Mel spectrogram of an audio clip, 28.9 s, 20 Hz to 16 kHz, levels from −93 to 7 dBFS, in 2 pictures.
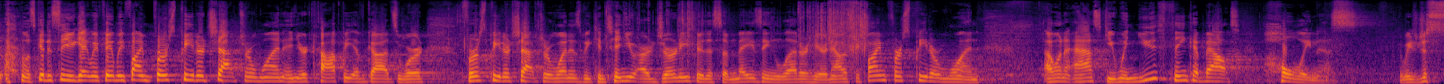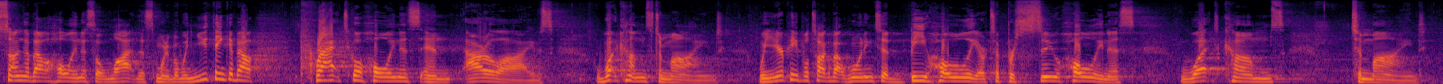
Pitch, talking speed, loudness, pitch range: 155 Hz, 195 wpm, -26 LUFS, 135-185 Hz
